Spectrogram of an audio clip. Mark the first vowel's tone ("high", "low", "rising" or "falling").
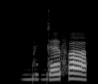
low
